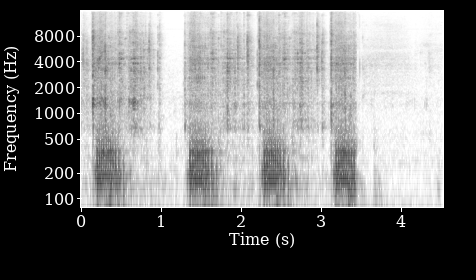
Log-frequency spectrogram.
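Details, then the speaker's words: Hedge trimmer that leaked fuel and would not start, after priming with a couple of pumps: engine catches in four rough bursts about a second apart, each dying away, then sputters out. It is choking. "Take that off of there for a minute. That's definitely choking."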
